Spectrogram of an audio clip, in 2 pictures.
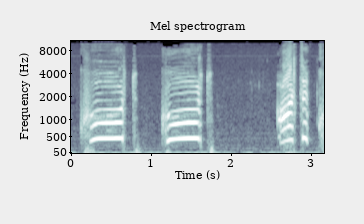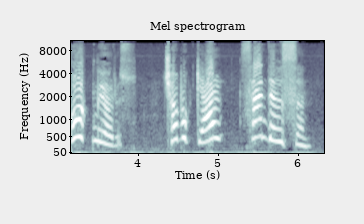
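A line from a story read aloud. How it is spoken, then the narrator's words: Shouting. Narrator (Turkish): diye bağırdı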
